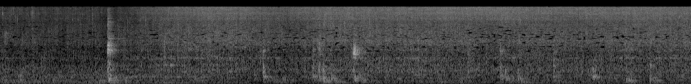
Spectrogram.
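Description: Chopped onions, curry leaves and turmeric frying in hot oil in a pressure-cooker pot: a steady sizzle that grows louder about a second and a half in, with the clicks and scrapes of a wooden spatula stirring against the pot, one sharp knock about a second in.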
